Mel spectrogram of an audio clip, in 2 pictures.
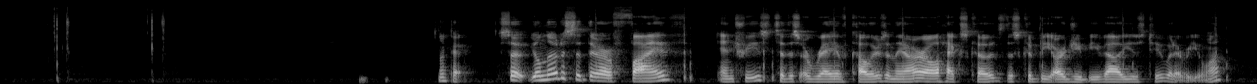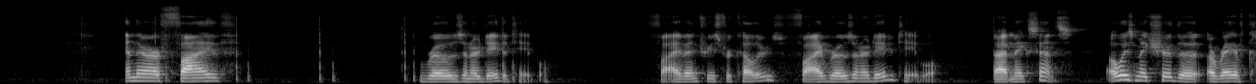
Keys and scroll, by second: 1.6 super+Tab.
